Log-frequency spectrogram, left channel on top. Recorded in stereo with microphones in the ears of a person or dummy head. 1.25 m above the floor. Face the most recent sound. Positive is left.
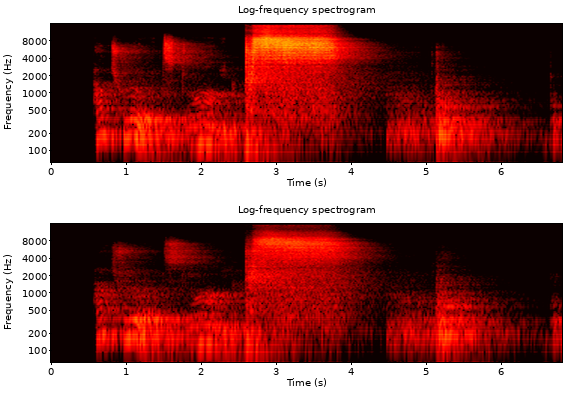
turn(degrees=65)  # may be behind; listen again after turning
